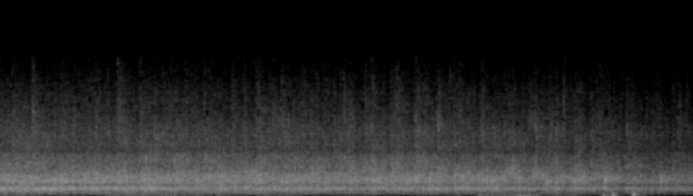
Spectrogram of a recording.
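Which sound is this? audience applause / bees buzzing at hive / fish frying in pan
audience applause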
